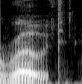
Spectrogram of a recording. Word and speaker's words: Wriothesley: After the N and Y, the next large letter is the double V spelling wrought or wrote, the pronunciation of Wriothesley's abbreviated last name.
